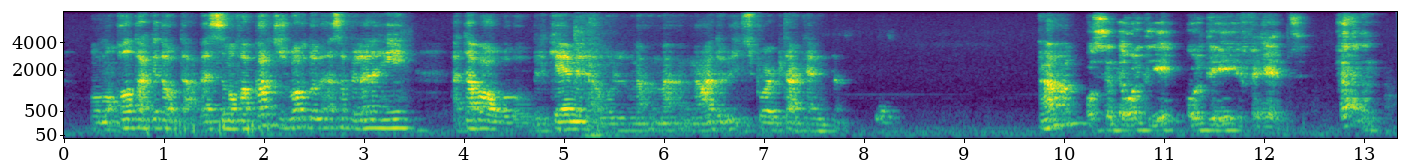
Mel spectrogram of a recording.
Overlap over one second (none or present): none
